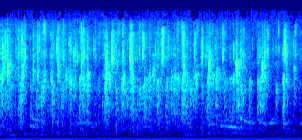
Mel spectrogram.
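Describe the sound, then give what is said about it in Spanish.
A church gathering applauds steadily in praise of the Lord as a recognition is presented to the pastors, many hands clapping in a dense, continuous patter that holds an even, moderate loudness for the whole few seconds, with no voices standing out. “Un aplauso al Señor.”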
